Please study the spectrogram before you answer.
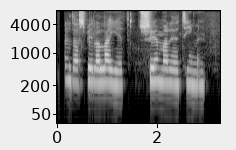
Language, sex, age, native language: Icelandic, female, 14, Icelandic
